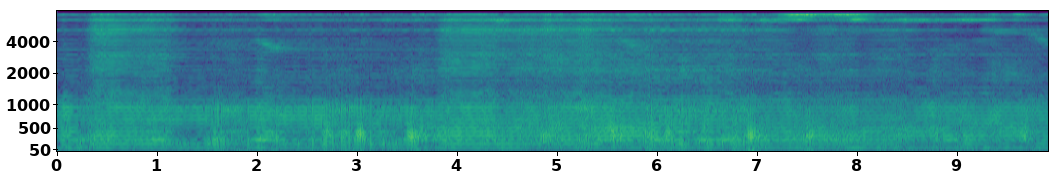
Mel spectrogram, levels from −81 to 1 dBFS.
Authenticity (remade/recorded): remade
